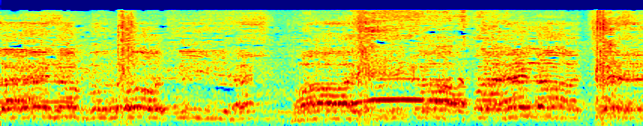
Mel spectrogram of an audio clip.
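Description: Group of men chanting a noha, a Shia Muharram lament, in unison through a microphone, with long drawn-out notes. A couple of sharp slaps, hands striking chests in matam, come about a second in and near the end.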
